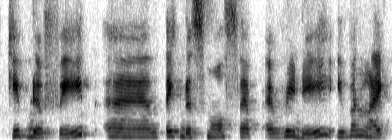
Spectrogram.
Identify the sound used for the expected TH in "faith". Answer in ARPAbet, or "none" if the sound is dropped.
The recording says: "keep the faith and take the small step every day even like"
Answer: T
